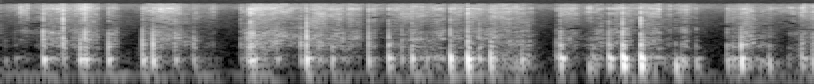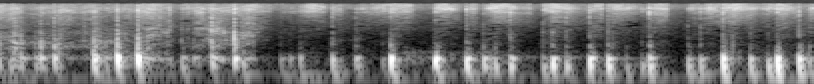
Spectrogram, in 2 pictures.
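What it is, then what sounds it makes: Cardboard gift box. Fingertips and nails tap quickly on the lid of a closed, rigid white paperboard gift box resting on a bed. The taps are short, dull, hollow knocks centered in the low-mid range with almost no bright content, coming in fast, uneven bursts of varying loudness.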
